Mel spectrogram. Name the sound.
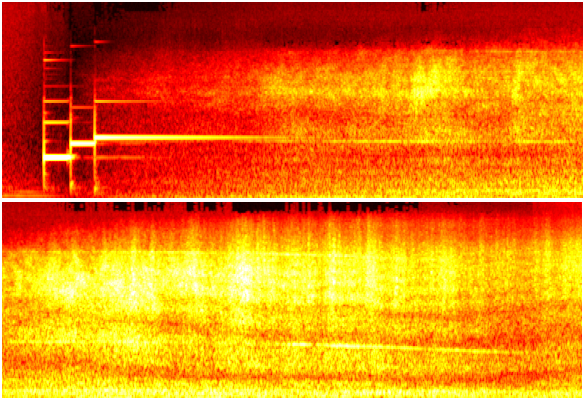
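airplane landing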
